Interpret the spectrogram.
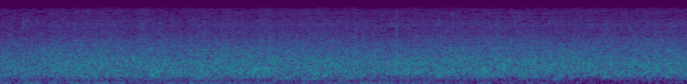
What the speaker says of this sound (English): The water's more shallow. The current's not as heavy.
